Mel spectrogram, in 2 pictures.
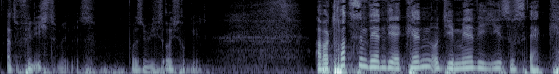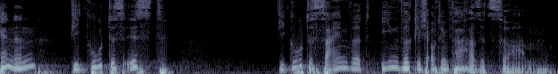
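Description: A man's voice: on the high side, sing-song, brisk, vocal fry, mellow, breathy edge. A man preaching a sermon at a church service in a casual, enthusiastic and slangy storytelling way. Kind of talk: lively sermon.

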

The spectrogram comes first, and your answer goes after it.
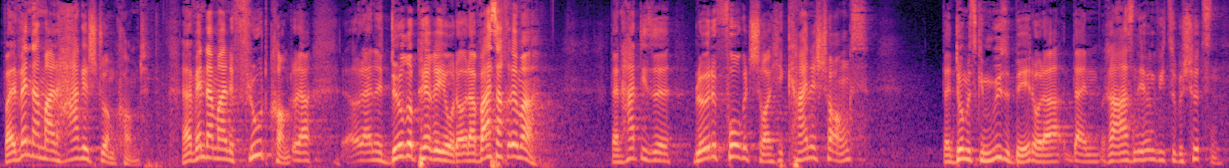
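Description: Bright-voiced preacher man, conversational sermon. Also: fairly high pitch, expressive, fairly quick. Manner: conversational, addresses listeners directly with rhetorical questions. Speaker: pastor.

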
